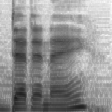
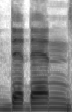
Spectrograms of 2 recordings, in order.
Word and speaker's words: Dedenne: And by the way, before you say anything, I know that the official pronunciation of this Pokemon is Dedenne.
